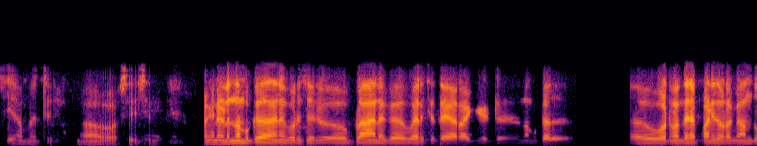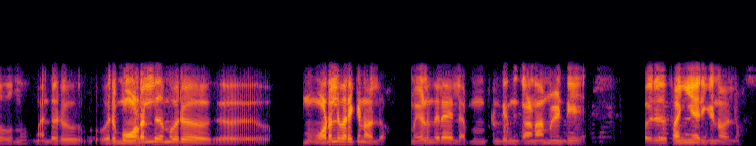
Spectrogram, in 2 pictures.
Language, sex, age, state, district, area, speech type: Malayalam, male, 30-45, Kerala, Thiruvananthapuram, urban, conversation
